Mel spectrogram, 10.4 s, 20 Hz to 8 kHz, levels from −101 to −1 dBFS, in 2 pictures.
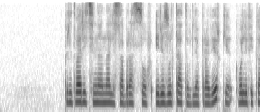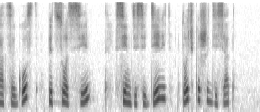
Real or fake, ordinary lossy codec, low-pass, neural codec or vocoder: real; MP3, 48 kbps; 7.2 kHz; none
